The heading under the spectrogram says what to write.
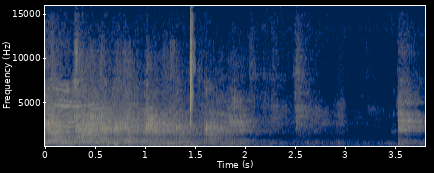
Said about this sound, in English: Thank you. Cheers, bro. Big round of applause for Rory.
